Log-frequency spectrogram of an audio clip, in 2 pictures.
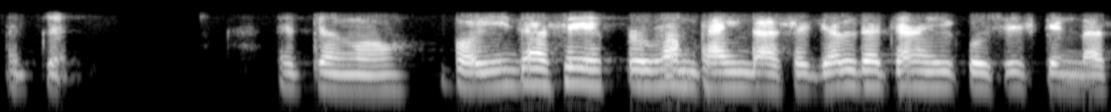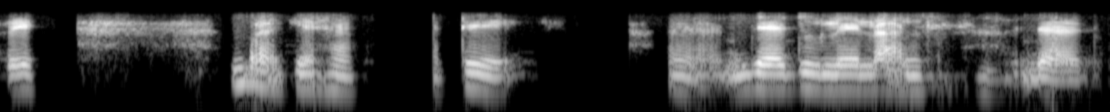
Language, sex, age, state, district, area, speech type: Sindhi, female, 60+, Delhi, South Delhi, urban, conversation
